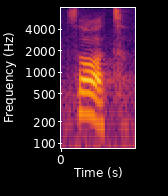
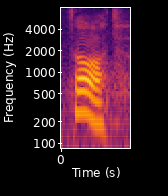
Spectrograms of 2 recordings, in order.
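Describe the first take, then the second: The two takes are said the same way.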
